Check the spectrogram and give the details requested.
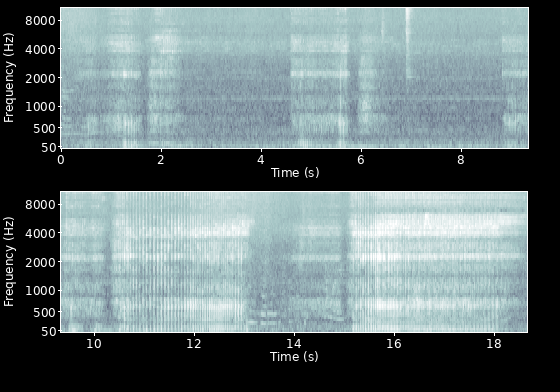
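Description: Rough, rattling snores on three breaths, each a low noisy buzz with quieter gaps between them. Ordinary snoring.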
